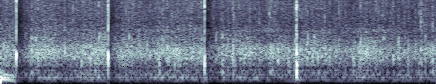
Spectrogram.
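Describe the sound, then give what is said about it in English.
Audience applause for a church's student ministry: a steady, fairly soft wash of clapping that holds at an even level, broken by a few brief sharp dips. “So how about a round of applause just for our student ministry in general?”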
